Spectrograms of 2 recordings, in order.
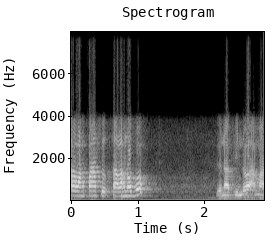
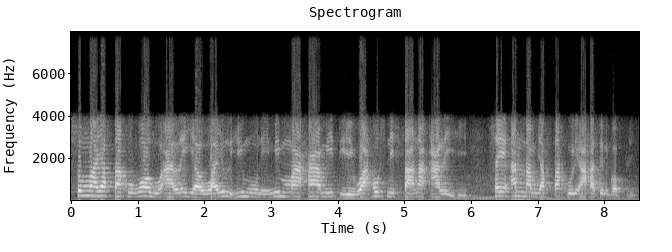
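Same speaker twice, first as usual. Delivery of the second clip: slow Arabic recitation; 4 semitones higher, slower than usual. Acted.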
